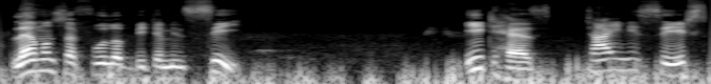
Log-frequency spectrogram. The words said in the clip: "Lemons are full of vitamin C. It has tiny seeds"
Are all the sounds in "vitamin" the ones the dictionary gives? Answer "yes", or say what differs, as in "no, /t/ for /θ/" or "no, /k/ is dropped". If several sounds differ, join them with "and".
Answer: no, /b/ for /v/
